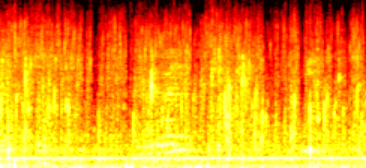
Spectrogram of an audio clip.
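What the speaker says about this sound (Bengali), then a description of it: "আমি নামানোর আগে বন্ধুরা একটু সরষের তেল দিয়ে দিলাম" Mustard oil goes into a bubbling fish curry, and a steady, faint simmer and sizzle continues evenly throughout with no talking.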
